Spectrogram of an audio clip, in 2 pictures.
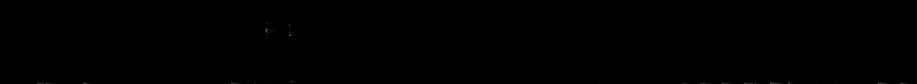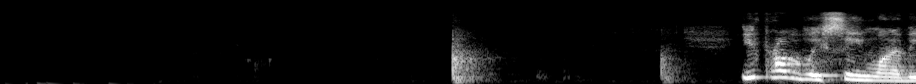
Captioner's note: mouse clicks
